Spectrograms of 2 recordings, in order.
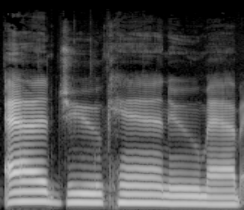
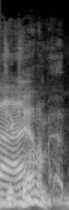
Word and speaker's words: aducanumab: In this first in-human proof-of-concept study, three patients with mild Alzheimer's disease received six standard monthly infusions of the aducanumab antibody, immediately followed by aducanumab.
